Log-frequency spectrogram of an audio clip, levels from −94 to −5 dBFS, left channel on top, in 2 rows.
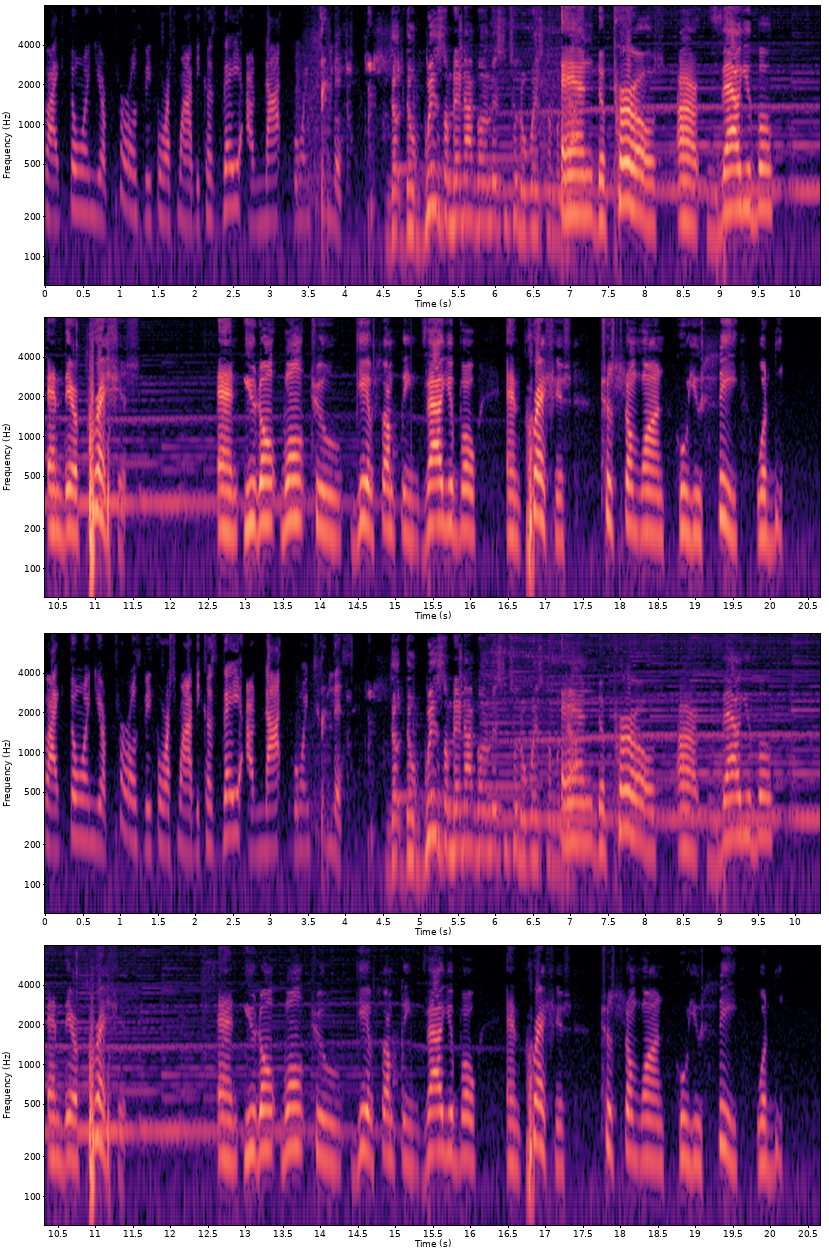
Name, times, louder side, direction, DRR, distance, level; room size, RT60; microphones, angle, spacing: voice 1, 0.0-4.0, right 4 dB, 75° right, 1.7 m, -39 dB
voice 2, 4.5-7.2, left 1 dB, 10° left, 1.6 m, -35 dB
sound 1, 5.5-16.3, right 2 dB, 15° right, 3.2 m, -56 dB
Harp, 5.5-5.6 5.8-15.3, right 1 dB, 45° right, 2.8 m, -48 dB
voice 3, 6.9-8.1 8.4-9.7 10.4-11.4 12.6-16.1 16.5-17.3 17.7-19.6 19.8-20.2, left 6 dB, 50° left, 0.3 m, -28 dB
head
